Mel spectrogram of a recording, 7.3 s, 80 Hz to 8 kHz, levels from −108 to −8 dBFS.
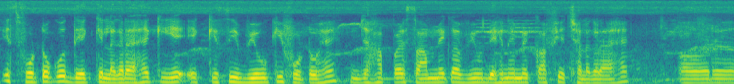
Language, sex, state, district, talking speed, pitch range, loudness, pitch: Hindi, male, Chandigarh, Chandigarh, 235 wpm, 140-160 Hz, -16 LUFS, 150 Hz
